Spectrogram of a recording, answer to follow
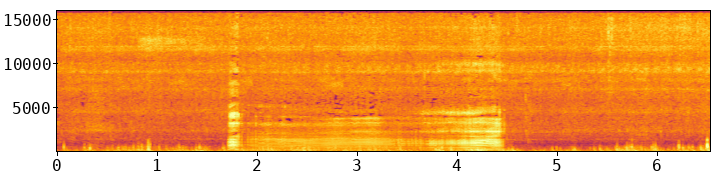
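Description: A water buffalo lowing: one long, steady-pitched call about two seconds in, lasting some two and a half seconds and dropping in pitch as it ends. Low crunching of grass being torn and chewed runs underneath.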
